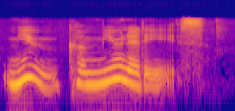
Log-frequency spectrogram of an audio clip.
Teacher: The word community has the stress in the middle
